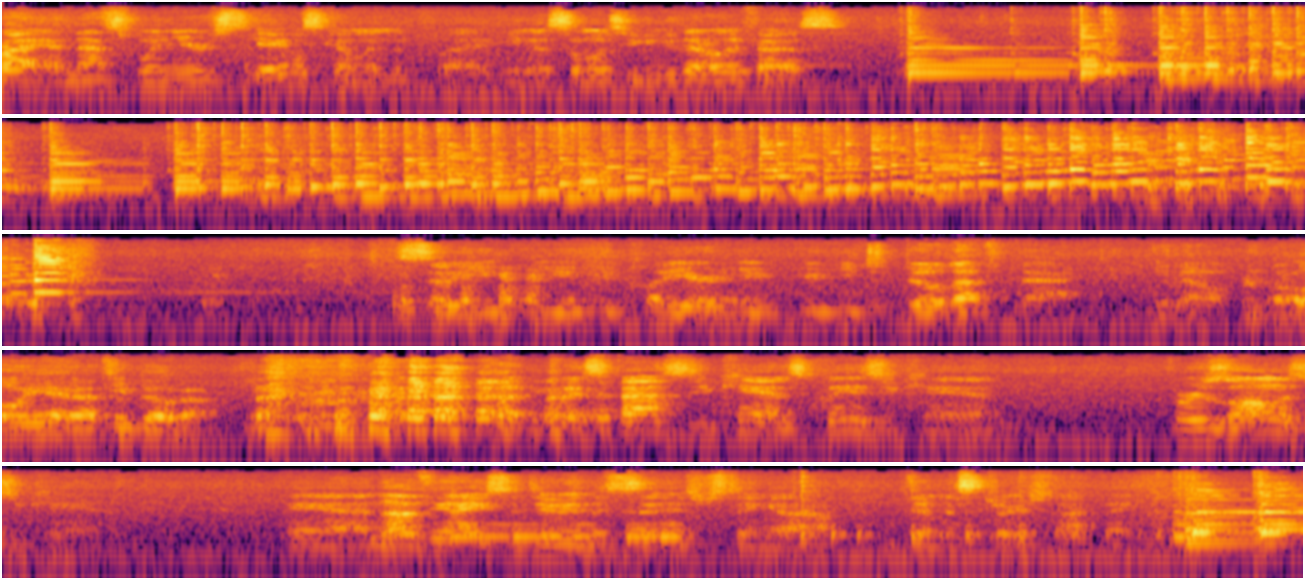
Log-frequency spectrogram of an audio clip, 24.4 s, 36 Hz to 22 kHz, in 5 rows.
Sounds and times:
Speech: 0:00.0 - 0:03.2, 0:11.2 - 0:15.8, 0:16.6 - 0:18.4, 0:19.0 - 0:20.0, 0:20.6 - 0:23.9
Music: 0:03.4 - 0:10.8, 0:23.9 - 0:24.4.

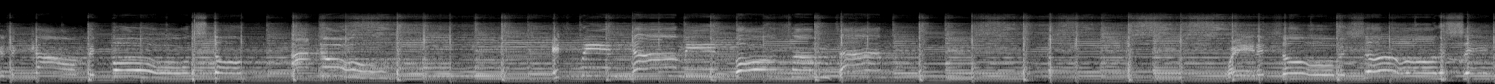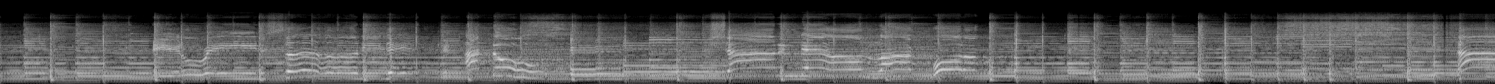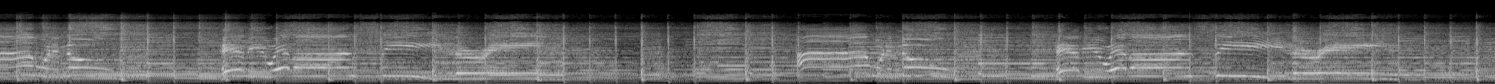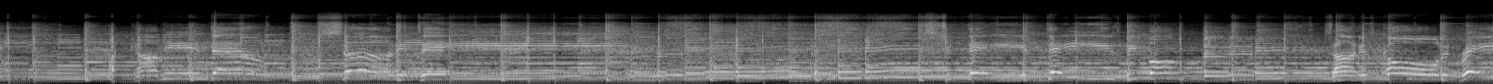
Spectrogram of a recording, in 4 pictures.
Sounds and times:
Music: 0:00.0 - 0:59.7.

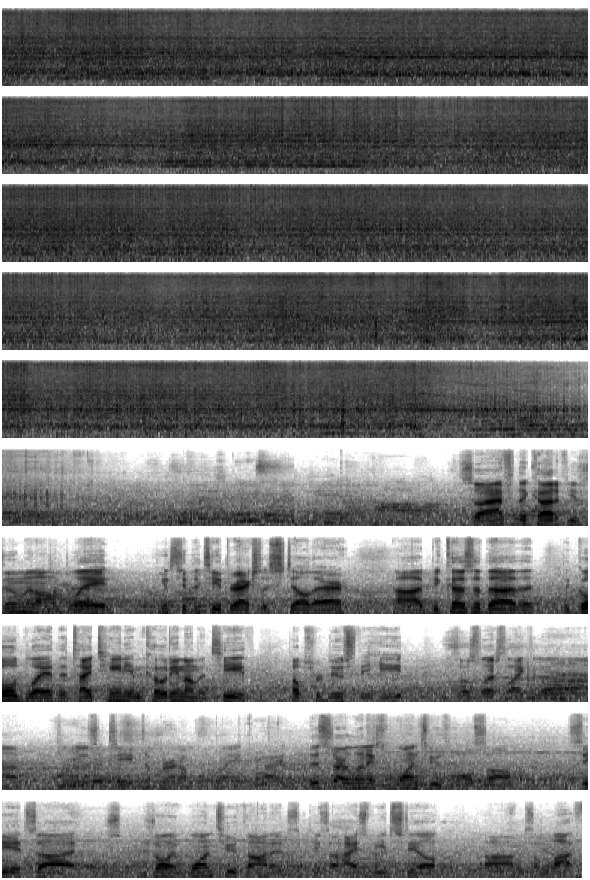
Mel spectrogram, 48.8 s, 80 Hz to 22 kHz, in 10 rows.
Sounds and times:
Drill: 0:00.0 - 0:25.2.

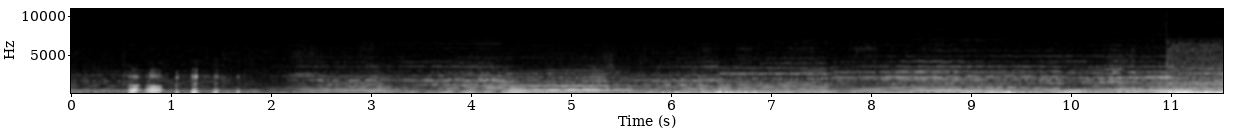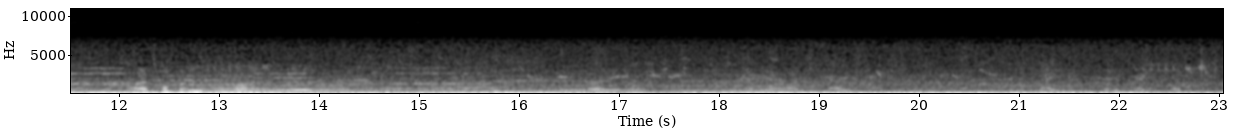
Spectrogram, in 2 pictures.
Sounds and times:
Music: 0:00.0 - 0:23.0
Speech: 0:00.5 - 0:01.1, 0:12.1 - 0:13.5, 0:18.4 - 0:19.7, 0:20.8 - 0:22.9.

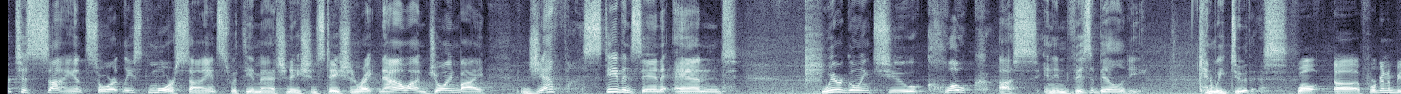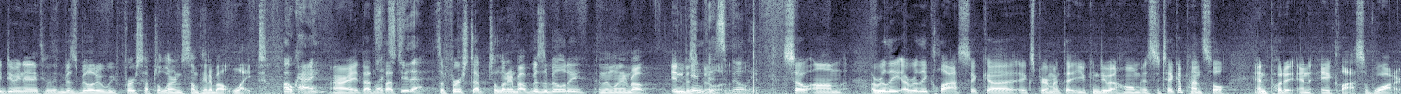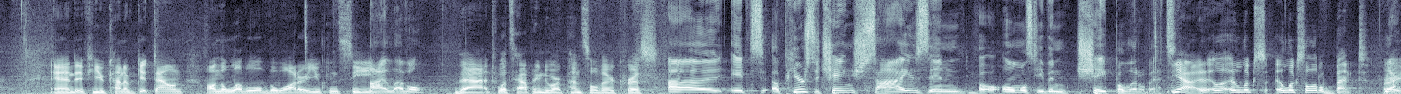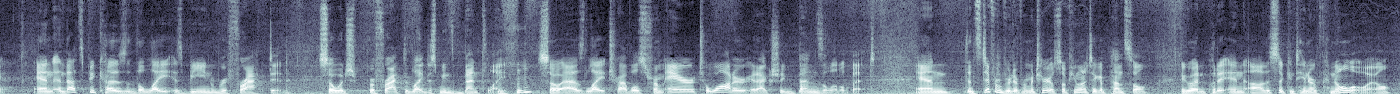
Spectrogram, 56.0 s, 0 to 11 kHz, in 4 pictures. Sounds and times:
Speech: 0:08.2 - 0:28.0, 0:28.6 - 0:56.0.

